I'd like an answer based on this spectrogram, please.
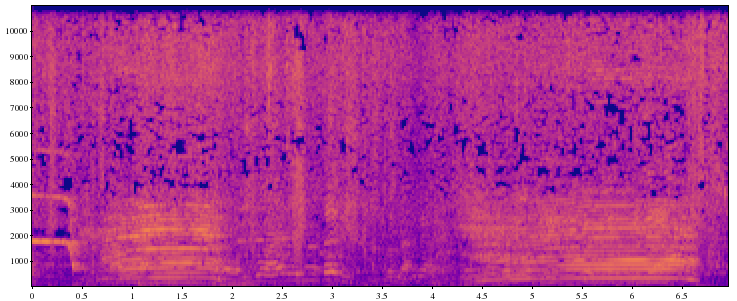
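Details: Wisanggeni, the raging sacrificial qurban bull of Irfan Hakim, gives two long drawn-out harmonic moos separated by a few seconds, with faint voices in between.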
